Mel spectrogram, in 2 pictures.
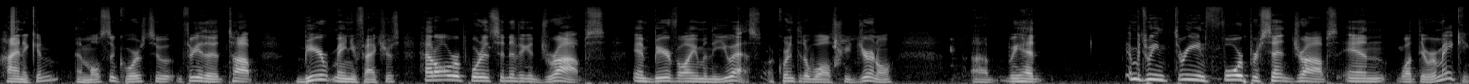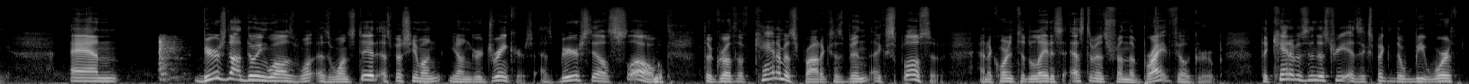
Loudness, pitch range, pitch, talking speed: -25 LUFS, 125-170 Hz, 140 Hz, 180 wpm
